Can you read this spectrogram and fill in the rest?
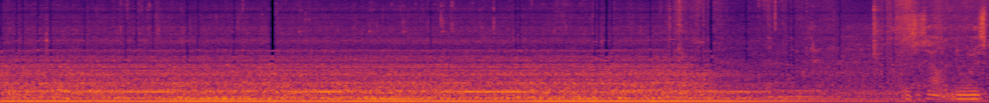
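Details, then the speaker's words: Samsung dishwasher draining mid-cycle, with an air conditioner running in the background: steady, even low hum with faint tones and no knocks or grinding. Normal drain pump operation. "so this is how quiet it is while the dishwasher is running except for the pump it's still uh actually a bit noisy right now"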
